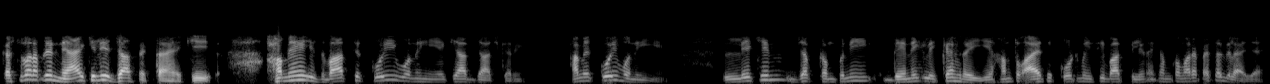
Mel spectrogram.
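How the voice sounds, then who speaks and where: A man's voice: mid-range voice, very animated, moderate pace, no echo. A man on a phone call, speaking for a company, making his points insistently and repeating them for emphasis. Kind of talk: persuasive phone conversation. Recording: tinny phone line.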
